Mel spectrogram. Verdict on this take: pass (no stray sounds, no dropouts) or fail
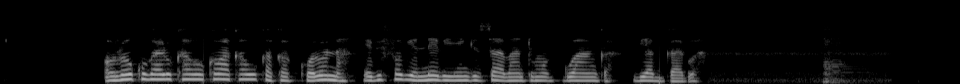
fail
